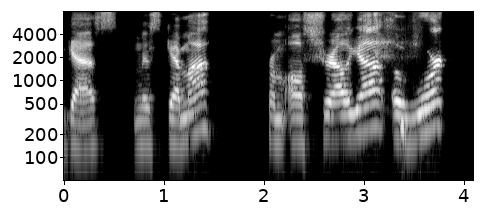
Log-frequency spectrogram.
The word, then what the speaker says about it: O'Rourke: O'Rourke, am I pronouncing your last name correct, Gemma? O'Rourke? Ida, the last name is correct.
